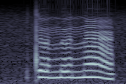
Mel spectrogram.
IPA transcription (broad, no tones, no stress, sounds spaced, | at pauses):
t əː n̪ əː n æ̃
